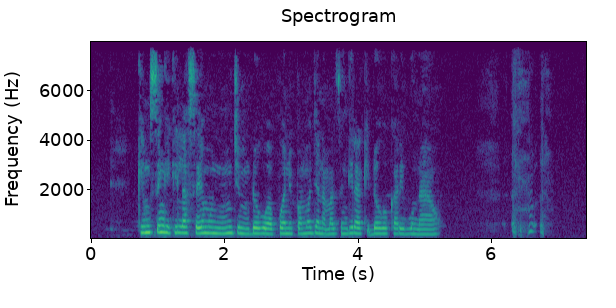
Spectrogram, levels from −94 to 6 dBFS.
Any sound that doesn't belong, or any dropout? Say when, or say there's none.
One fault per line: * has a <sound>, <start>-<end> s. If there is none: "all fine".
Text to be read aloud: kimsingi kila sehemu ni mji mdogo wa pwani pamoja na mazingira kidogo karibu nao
* has a cough, 5.8-7.0 s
